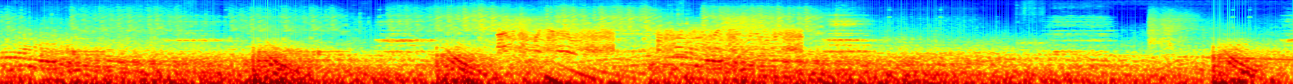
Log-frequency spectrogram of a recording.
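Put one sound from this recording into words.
Explosions rumble deeply nearby.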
